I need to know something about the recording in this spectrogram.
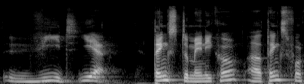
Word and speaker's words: Vite: dev i could uh or is it actually called wheat i yeah v for quick pronounced vid yeah thanks domenico thanks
